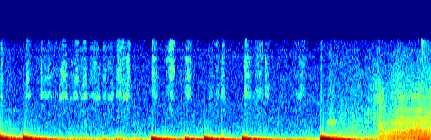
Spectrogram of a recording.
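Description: Marker writing on a whiteboard: a run of about seven short strokes, each starting sharply and dying away quickly.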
